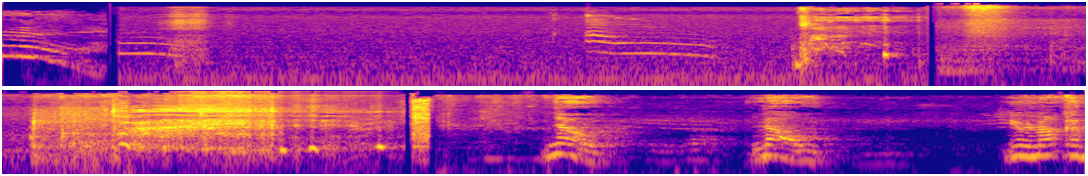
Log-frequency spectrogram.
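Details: Kitten meowing, two drawn-out, falling meows in the opening seconds, then a noisy stretch of human voices, shouting and laughter with bumps and clatter, and a few short, higher cries near the end.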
